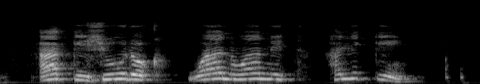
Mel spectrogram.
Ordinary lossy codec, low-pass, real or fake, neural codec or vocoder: AAC, 32 kbps; 7.2 kHz; real; none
